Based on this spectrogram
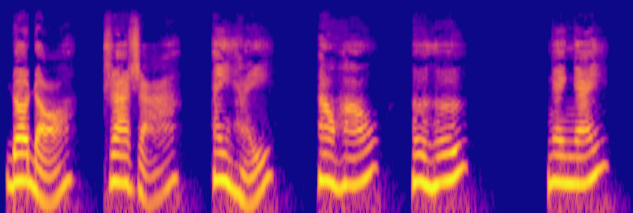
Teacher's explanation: Nguyên tắc đối thanh điệu ở đây là thanh bằng đối với thanh trắc trong mỗi nhóm cùng âm vực, và bằng đứng trước, trắc đứng sau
